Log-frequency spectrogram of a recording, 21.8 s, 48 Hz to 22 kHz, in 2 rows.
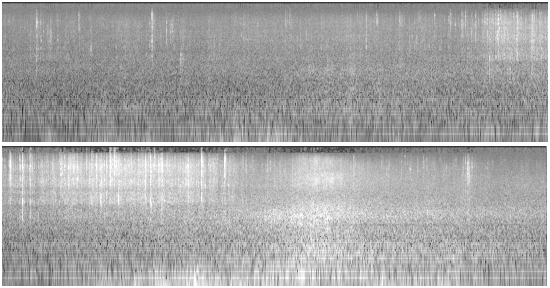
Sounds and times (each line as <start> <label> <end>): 0.0 small flags of a nearby toyshop fluttering in the wind 21.8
